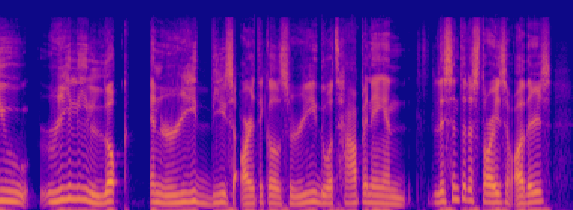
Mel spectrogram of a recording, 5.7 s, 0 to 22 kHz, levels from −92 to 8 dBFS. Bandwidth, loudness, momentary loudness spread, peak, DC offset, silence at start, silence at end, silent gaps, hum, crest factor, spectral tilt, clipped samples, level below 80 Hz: 16 kHz; -26 LUFS; 7 LU; -6 dBFS; 0.5%; 0 s; 0 s; none; none; 20 dB; -4 dB/octave; under 0.1%; -58 dBFS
